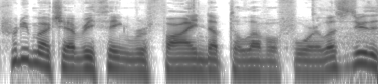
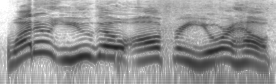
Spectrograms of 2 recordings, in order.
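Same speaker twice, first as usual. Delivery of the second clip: exasperated rant; 6 semitones higher, 5 dB louder than usual. Real, not acted. Ranting at the game character.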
